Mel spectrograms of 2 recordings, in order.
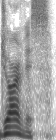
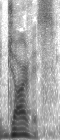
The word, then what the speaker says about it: Gervais: Ici, en Louisiane, c'est Jarvis. je connais des gens, euh, c'est la belle famille de mon beau-frère. Et c'est Gervais, ça s'écrit Gervais, mhm. mais ils, il prononcent ça euh, Jarvis.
